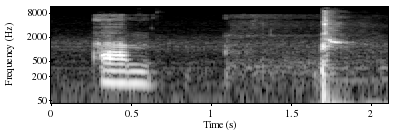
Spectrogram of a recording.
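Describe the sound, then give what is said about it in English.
A dog snoring: a raspy, voiced snort, then a long breathy exhale and a sudden sharp snuffle at the end. Moderately loud, with no talking. “Someone's snoring. Yeah, it's my dog.”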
